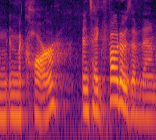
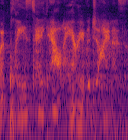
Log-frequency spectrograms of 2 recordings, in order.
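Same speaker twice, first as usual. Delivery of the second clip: very quiet, hushed whisper; 2 semitones lower, 12 dB quieter than usual. Retelling what the advertisers came back and asked for, whispering.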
